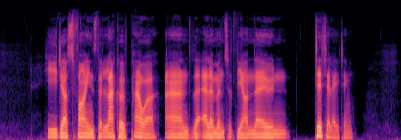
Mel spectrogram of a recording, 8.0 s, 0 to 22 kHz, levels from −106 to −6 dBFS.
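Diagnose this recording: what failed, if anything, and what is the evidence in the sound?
Nothing failed: the speech signal shows no audible fault at any stage of the chain, from capture and conversion through to playback.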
